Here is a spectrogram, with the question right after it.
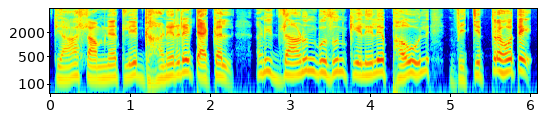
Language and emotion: Marathi, disgusted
